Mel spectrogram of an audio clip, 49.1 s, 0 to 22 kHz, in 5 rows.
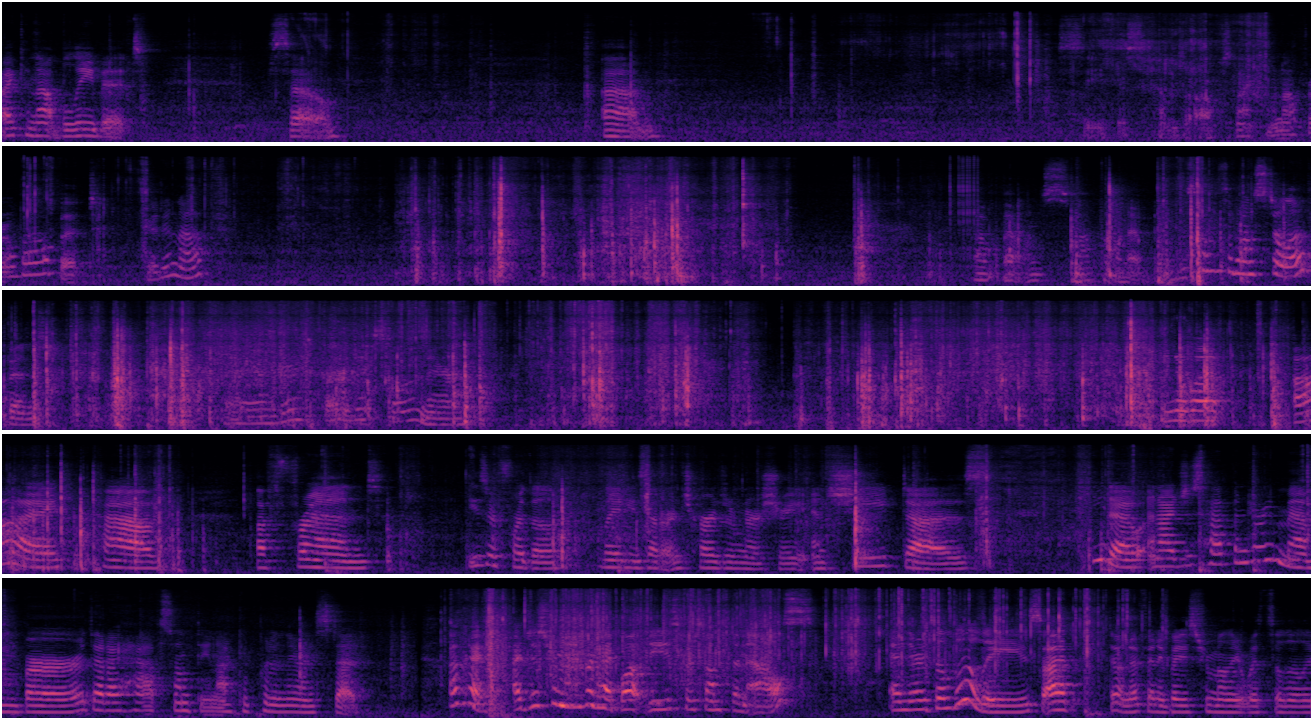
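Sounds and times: paper bag crinkling: 6.4s - 31.0s, 42.5s - 48.0s.

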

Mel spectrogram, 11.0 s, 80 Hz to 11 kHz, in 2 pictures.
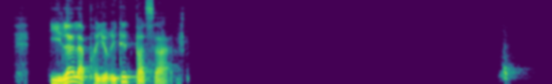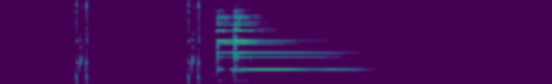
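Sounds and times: bright bell ding: 7.7s - 9.3s.

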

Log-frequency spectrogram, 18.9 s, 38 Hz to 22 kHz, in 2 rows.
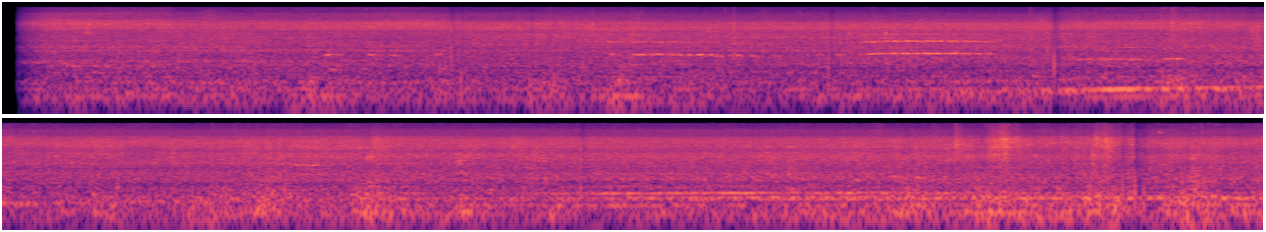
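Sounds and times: trolleybus running noise: 0.1s - 18.9s.

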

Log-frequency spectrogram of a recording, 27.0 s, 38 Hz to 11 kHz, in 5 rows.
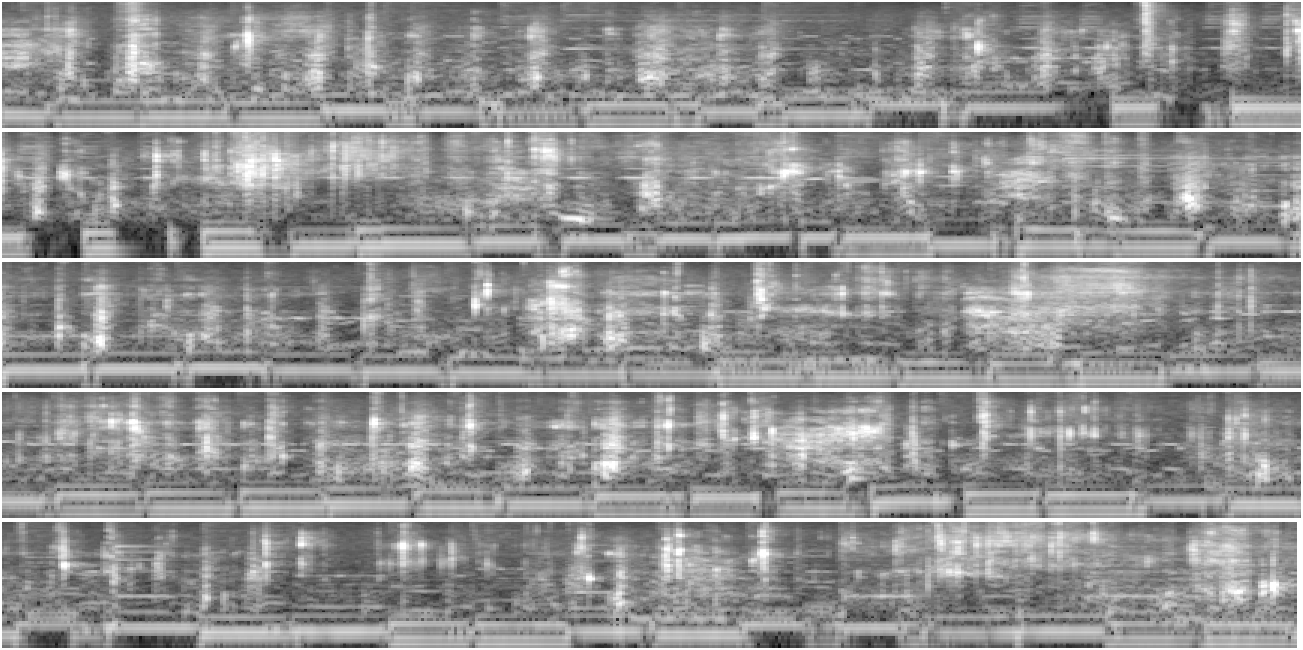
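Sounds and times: background music: 0.0s - 27.0s
crunching and chewing fried chicken: 0.0s - 27.0s.

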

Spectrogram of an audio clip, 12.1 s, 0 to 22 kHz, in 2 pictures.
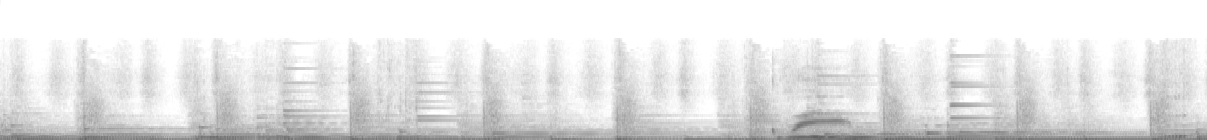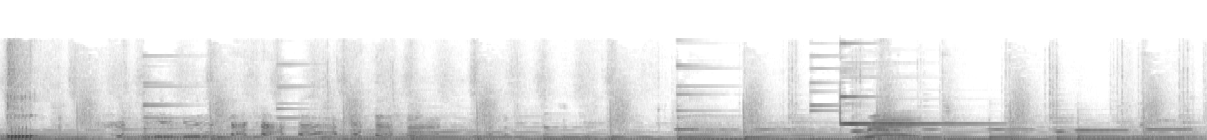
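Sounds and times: tinkling children's music: 10.1s - 11.4s.

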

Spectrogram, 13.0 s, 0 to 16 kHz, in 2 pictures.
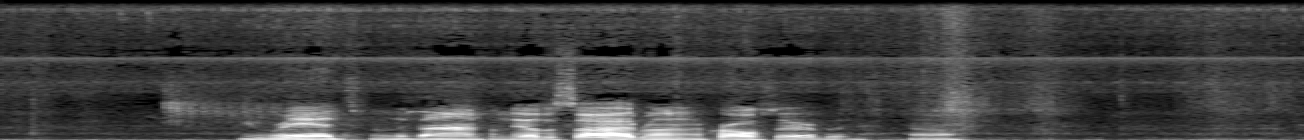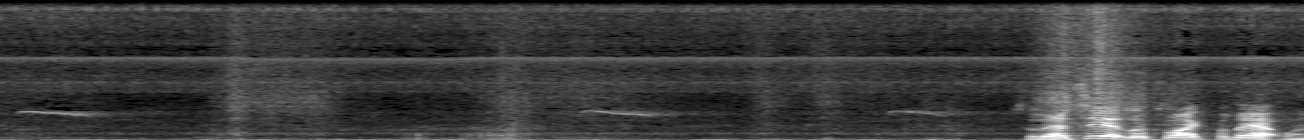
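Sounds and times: bird chirp: 0.6s - 2.9s, 6.4s - 7.5s, 9.2s - 11.8s.

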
